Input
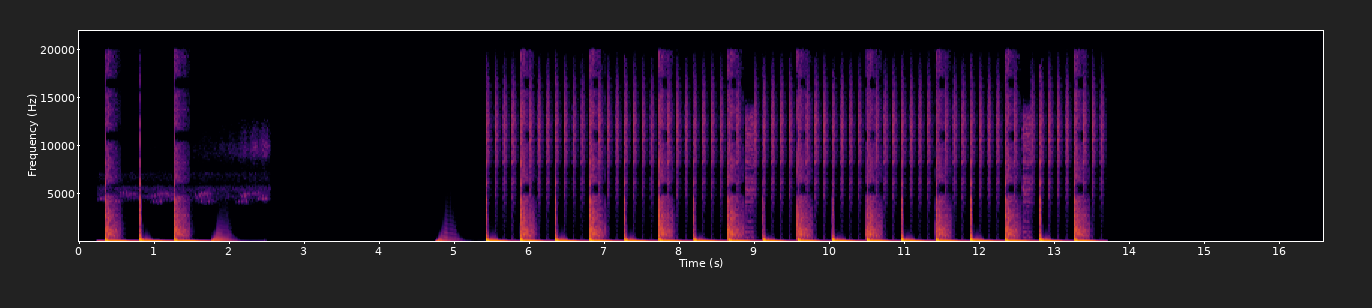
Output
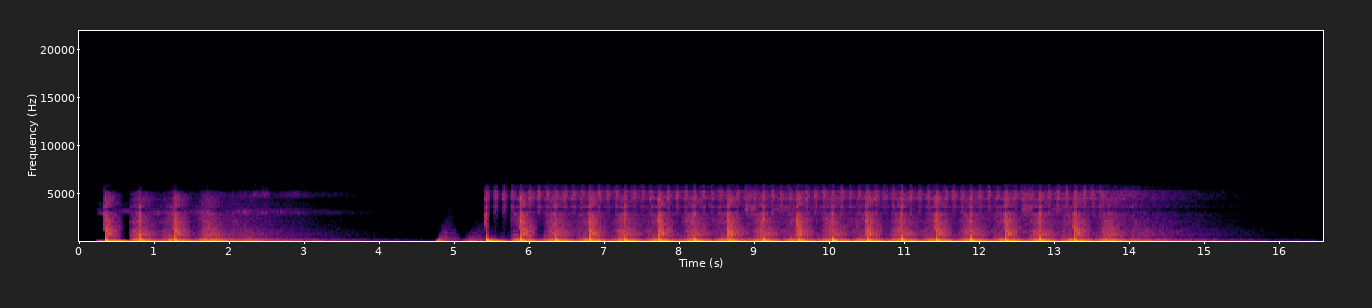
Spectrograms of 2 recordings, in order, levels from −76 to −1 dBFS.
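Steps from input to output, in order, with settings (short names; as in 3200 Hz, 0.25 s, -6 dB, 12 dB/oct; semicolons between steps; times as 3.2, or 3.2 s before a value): nonlinear frequency compression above 1300 Hz 1.5:1; downsampling 11025 Hz; diffused feedback echo 0.451 s, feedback 44%, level -4 dB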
